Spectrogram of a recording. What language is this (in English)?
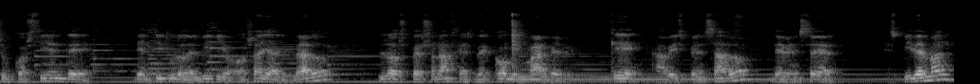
Spanish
